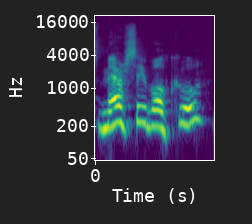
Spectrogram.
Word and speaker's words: merci beaucoup: So I guess merci beaucoup. Is that right? Did I say it right? – That's pretty good. Yeah. And that's what it is.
